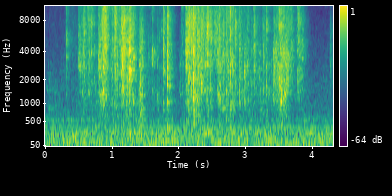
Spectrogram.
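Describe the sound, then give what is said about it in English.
A serrated bread knife sawing a brioche bun in half, a soft rasping scrape that repeats in several back-and-forth strokes at a moderate, even pace. “Then we're gonna get one of our brioche buns and cut them in half. Best if you use a bread knife for this.”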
